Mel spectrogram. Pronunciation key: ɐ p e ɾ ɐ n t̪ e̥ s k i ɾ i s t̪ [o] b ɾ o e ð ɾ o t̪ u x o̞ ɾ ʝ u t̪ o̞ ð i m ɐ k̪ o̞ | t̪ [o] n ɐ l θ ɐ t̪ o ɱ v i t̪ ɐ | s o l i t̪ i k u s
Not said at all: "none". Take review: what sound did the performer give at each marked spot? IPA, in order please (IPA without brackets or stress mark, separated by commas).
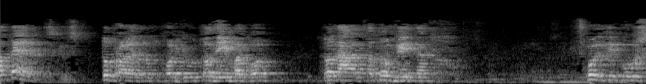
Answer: o, o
